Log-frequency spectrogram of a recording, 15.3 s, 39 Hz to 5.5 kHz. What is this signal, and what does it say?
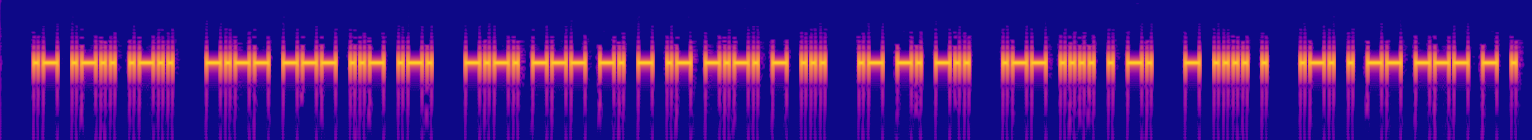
Morse code, heard as a keyed tone, about 25 wpm, 600 Hz. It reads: ALL YOUR CONTACTS AND WHEN THE REMOTE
